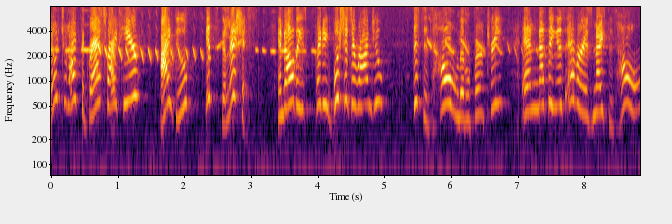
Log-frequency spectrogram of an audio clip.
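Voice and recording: A put-on character voice pitched extremely high moves at a fairly quick pace over light background noise.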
